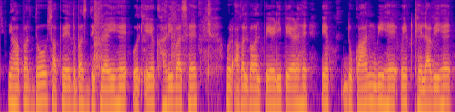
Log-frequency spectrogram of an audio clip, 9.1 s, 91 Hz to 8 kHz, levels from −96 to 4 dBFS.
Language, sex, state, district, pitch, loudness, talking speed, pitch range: Hindi, male, Bihar, Saran, 125 Hz, -24 LUFS, 180 wpm, 125-130 Hz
